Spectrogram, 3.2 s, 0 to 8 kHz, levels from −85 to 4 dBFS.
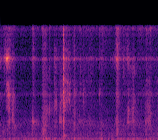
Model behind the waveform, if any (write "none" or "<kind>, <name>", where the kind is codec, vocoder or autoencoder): codec, ZipCodec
